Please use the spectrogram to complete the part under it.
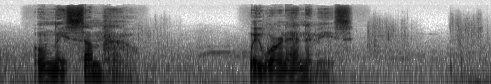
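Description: A man speaks with feeling, close by.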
